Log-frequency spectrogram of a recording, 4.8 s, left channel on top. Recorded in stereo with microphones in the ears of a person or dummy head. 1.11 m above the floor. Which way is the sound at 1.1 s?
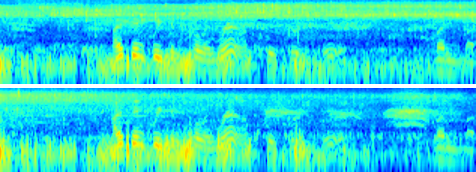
25° right (ahead or behind).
